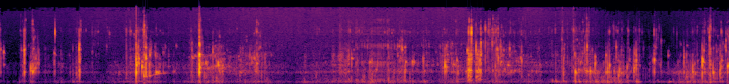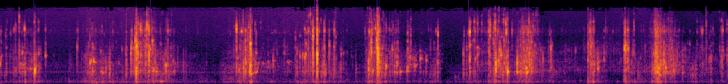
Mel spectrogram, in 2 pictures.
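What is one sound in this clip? A diver's exhaled air bubbles up and gurgles in bursts underwater.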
